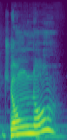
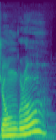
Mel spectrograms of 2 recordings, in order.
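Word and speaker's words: 종로: I'm hearing a lot of like Jong written Jongo. It's actually pronounced Jongro.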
